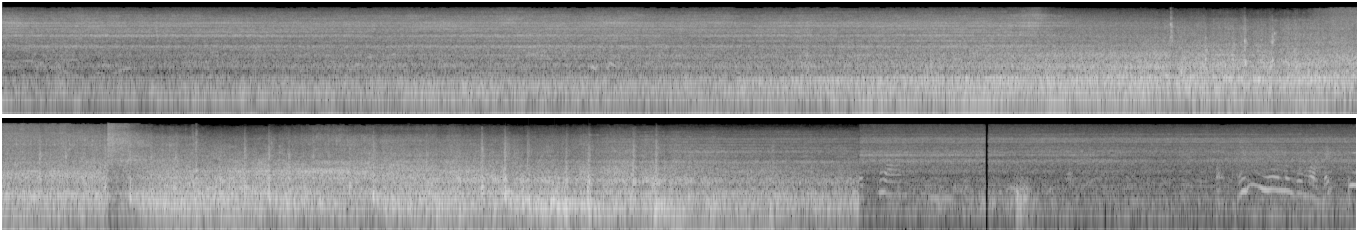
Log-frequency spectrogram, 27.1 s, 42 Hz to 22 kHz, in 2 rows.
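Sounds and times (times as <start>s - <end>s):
diesel railcar engine running: 0.0s - 27.0s
wheels clicking over rail joints: 11.6s - 20.3s.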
